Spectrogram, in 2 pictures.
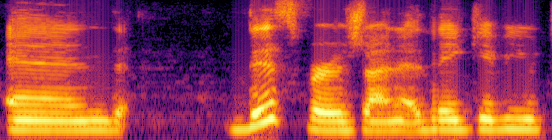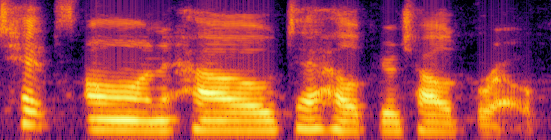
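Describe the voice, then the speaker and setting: A woman's voice: deep voice, flat delivery, slow, no room sound, dull audio. A woman, facilitating a parenting program and explaining things conversationally to parents. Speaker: early childhood program facilitator.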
